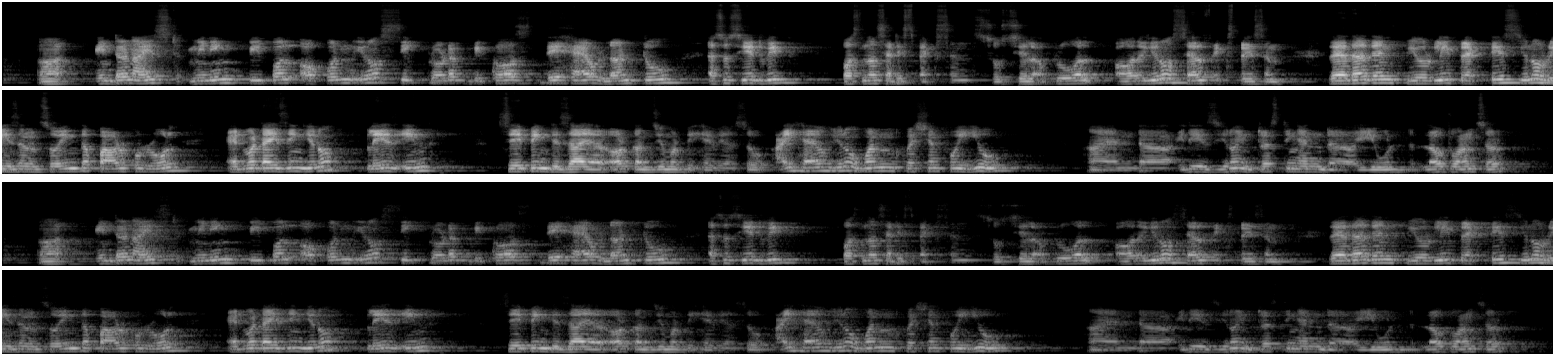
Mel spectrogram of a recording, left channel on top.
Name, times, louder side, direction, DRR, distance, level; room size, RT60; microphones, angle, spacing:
voice 1, 0.4-8.0 8.4-17.5 17.8-19.9 20.5-25.6 26.4-30.6, left 6 dB, 40° left, 0.4 m, -26 dB
12.0 x 8.5 x 6.7 m
head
